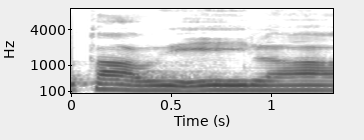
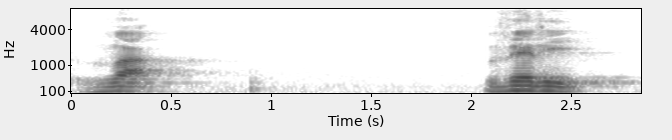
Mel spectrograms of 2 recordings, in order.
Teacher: عربی واو دونوں ہونٹوں سے بنتی ہے جو انگریزی میں ڈبلیو ہے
